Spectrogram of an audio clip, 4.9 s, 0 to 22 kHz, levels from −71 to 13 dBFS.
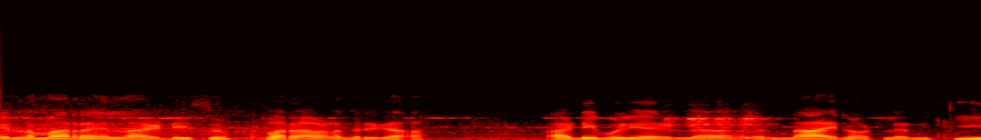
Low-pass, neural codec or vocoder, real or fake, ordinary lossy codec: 7.2 kHz; none; real; Opus, 32 kbps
